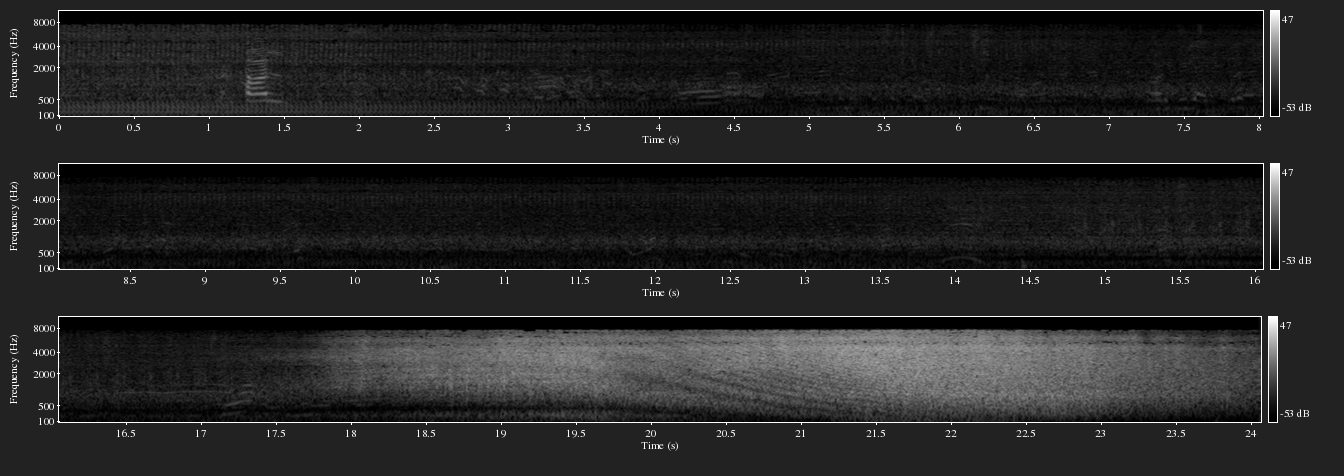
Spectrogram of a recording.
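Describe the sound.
School model rocket launching: after a long stretch of quiet background with voices, a sudden loud, broad roar bursts in and swells, holding strong for several seconds.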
